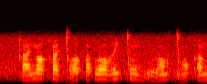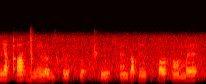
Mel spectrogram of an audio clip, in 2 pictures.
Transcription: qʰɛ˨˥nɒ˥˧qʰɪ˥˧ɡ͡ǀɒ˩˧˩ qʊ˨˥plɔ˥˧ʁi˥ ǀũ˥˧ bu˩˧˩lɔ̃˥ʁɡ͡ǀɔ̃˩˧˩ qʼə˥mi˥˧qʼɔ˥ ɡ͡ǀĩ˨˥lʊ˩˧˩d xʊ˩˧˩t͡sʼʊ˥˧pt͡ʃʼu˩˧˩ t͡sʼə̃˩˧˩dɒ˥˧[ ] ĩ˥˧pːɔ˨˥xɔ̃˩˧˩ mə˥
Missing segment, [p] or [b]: p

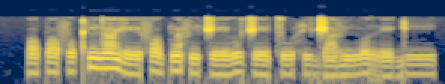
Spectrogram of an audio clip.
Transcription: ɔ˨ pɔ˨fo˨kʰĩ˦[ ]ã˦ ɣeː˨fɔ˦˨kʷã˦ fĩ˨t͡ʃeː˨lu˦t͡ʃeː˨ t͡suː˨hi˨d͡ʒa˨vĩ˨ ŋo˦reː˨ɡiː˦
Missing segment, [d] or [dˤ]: d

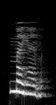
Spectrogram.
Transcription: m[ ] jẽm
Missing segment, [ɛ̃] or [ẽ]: ɛ̃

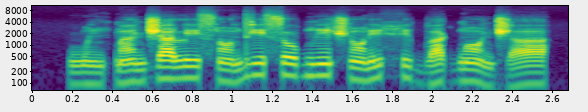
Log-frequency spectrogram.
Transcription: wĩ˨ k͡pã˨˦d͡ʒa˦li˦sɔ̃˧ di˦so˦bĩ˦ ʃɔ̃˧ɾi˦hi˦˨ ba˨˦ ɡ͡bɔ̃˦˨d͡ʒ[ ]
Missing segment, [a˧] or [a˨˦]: a˨˦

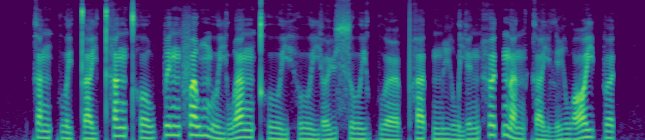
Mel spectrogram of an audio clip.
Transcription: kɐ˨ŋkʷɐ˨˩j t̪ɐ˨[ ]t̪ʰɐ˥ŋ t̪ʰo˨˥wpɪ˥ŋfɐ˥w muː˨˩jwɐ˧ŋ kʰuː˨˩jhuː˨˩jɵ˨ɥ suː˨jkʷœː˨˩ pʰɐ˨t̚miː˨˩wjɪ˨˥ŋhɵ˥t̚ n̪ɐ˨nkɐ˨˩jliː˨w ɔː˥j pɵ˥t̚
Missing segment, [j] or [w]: j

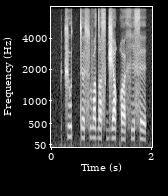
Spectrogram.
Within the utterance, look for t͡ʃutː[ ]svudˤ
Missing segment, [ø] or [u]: ø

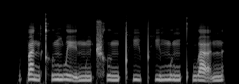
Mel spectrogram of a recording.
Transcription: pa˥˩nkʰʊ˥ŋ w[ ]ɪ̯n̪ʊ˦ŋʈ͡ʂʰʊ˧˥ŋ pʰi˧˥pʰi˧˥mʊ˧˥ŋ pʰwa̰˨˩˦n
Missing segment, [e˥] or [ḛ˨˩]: ḛ˨˩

